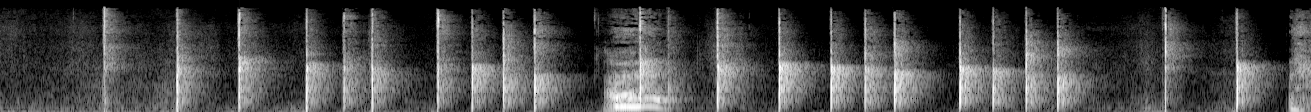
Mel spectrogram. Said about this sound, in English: you were just going to keep clapping until you came up with something.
